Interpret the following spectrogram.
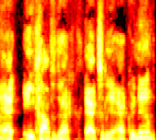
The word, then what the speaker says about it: ACCCOLPH: ACCCOLPH. ACCCOLPH. We nailed it. Walk us through what that mouthful is. ACCCOLPH basically is prostate cancer awareness 501c3 that I started after I defeated cancer. And the name ACCCOLPH is actually an acronym.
